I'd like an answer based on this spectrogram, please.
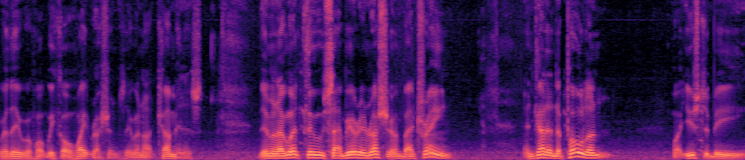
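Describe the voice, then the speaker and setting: A man with a fairly low voice speaks at a fairly slow pace with lively intonation. Audible room echo surrounds the recording. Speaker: elderly missionary evangelist. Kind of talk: interview testimony. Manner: halting, with repetitions.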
